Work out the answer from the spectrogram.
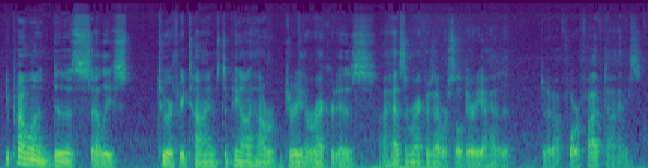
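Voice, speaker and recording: Low, gravelly man giving a casual tutorial. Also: fairly even intonation, a little mellow, a little hiss or hum. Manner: unhurried, halting, thinking aloud while working. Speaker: hobbyist demonstrating a how-to. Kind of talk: casual unscripted hands-on tutorial.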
